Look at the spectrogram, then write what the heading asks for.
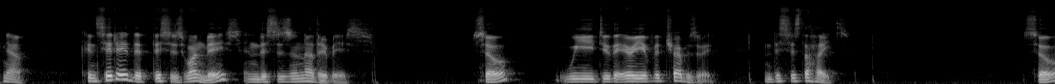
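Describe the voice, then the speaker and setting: A man tutoring a math and physics lesson in formal, old-fashioned wording, often halting and correcting himself. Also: medium pitch, a little mellow.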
